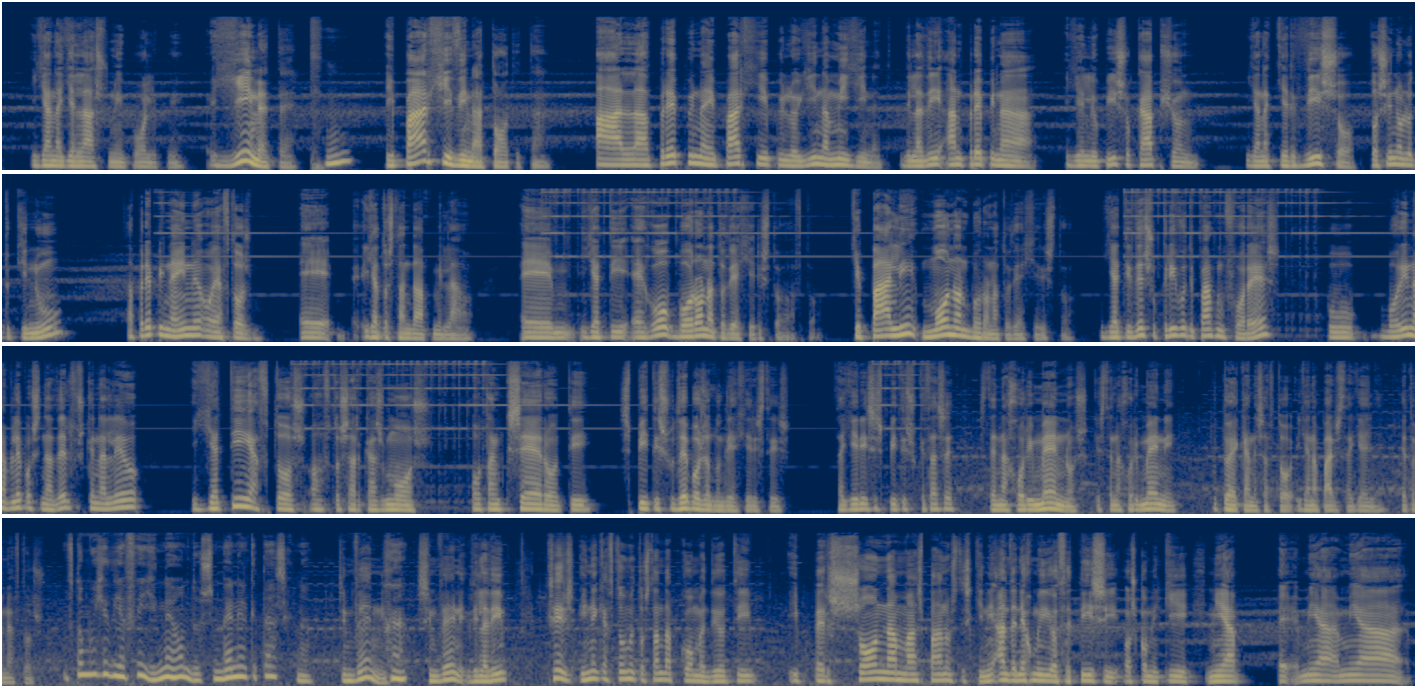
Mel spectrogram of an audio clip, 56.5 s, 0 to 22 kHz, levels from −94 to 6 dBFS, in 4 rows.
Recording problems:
alarms or sirens; noticeable; throughout; 20 dB below the speech

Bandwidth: 15 kHz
